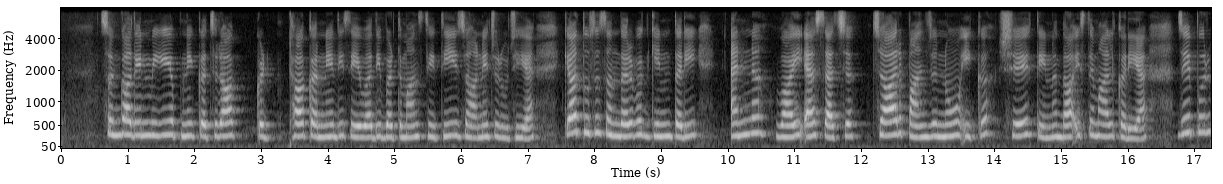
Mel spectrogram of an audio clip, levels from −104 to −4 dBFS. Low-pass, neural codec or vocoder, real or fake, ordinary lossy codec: 7.2 kHz; none; real; none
